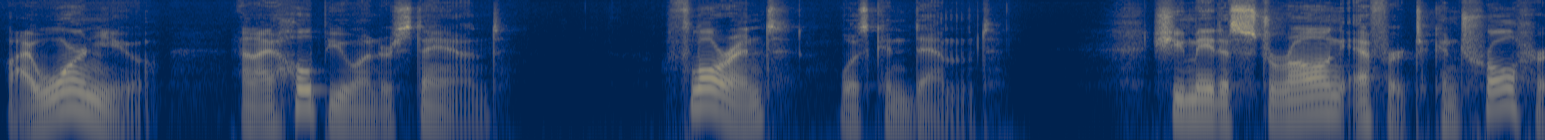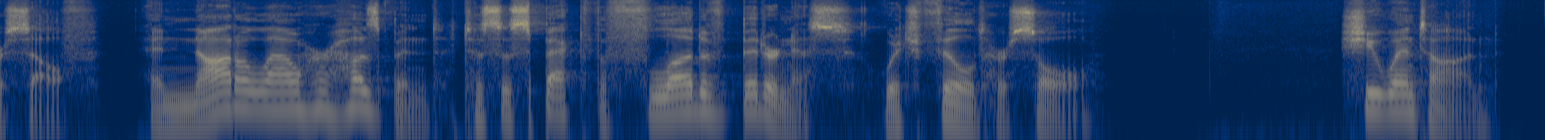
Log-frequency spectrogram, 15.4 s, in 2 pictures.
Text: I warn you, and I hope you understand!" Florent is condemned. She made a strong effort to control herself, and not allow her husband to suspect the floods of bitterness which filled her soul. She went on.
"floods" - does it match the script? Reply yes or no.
no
